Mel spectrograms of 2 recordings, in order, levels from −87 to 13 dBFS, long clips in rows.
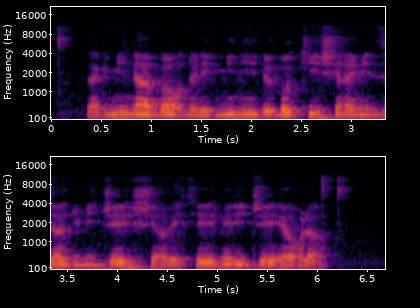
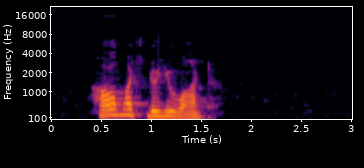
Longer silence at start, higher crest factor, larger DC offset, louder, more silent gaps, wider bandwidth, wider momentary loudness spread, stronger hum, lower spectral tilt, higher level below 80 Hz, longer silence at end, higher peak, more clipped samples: second, 0.05 s vs 0.45 s; about the same, 18 dB vs 18 dB; neither; second, -28 LUFS vs -17 LUFS; neither; first, 10.5 kHz vs 6 kHz; second, 8 LU vs 11 LU; neither; second, -7 dB/octave vs -11.5 dB/octave; about the same, -60 dBFS vs -62 dBFS; second, 0.45 s vs 1.5 s; second, -10 dBFS vs -2 dBFS; neither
